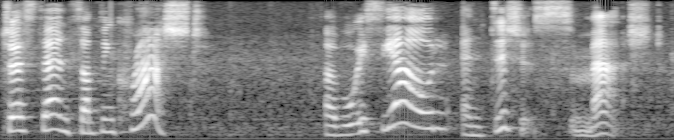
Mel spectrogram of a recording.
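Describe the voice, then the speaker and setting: A woman with a fairly high voice narrates a storybook for preschoolers. Her reading is expressive, like a storyteller's. There is clear noise behind her. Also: slow. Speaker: preschool read-aloud storyteller.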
